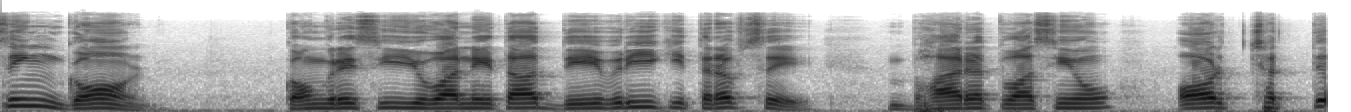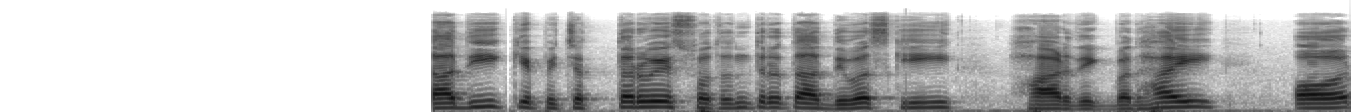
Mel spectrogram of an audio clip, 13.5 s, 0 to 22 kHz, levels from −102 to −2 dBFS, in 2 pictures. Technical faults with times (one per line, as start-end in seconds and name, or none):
6.63-8.92 audio dropout to silence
